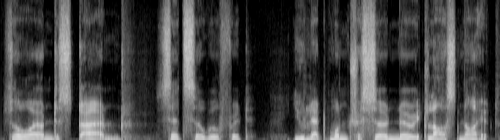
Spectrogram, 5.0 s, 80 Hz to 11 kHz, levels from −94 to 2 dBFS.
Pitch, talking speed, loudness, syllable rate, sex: 85 Hz, 155 wpm, -20 LUFS, 4.5 syllables/s, male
